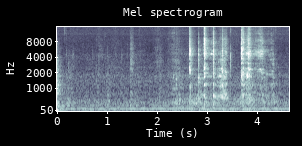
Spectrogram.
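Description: Lid being lifted off a pan of pan-fried haddock in a home kitchen, a cluster of clattering metallic clinks and scrapes in two short bursts over a quiet, humming background.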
